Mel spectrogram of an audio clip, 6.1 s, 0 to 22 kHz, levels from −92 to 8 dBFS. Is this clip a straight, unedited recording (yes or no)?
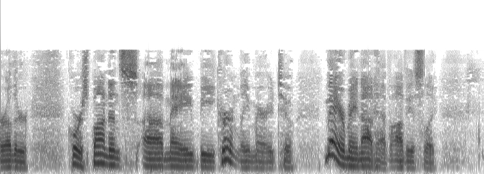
yes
